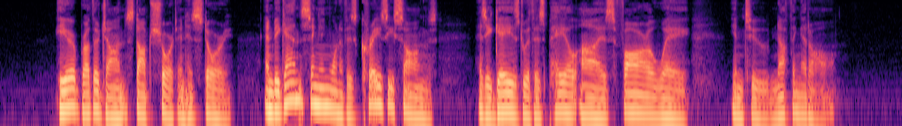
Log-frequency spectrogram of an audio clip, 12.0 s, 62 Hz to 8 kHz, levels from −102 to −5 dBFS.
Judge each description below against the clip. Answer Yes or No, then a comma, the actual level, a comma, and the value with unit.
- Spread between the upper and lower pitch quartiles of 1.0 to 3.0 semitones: No, average, 3.8 semitones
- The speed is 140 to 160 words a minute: Yes, average, 150 wpm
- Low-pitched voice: Yes, low, 100 Hz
